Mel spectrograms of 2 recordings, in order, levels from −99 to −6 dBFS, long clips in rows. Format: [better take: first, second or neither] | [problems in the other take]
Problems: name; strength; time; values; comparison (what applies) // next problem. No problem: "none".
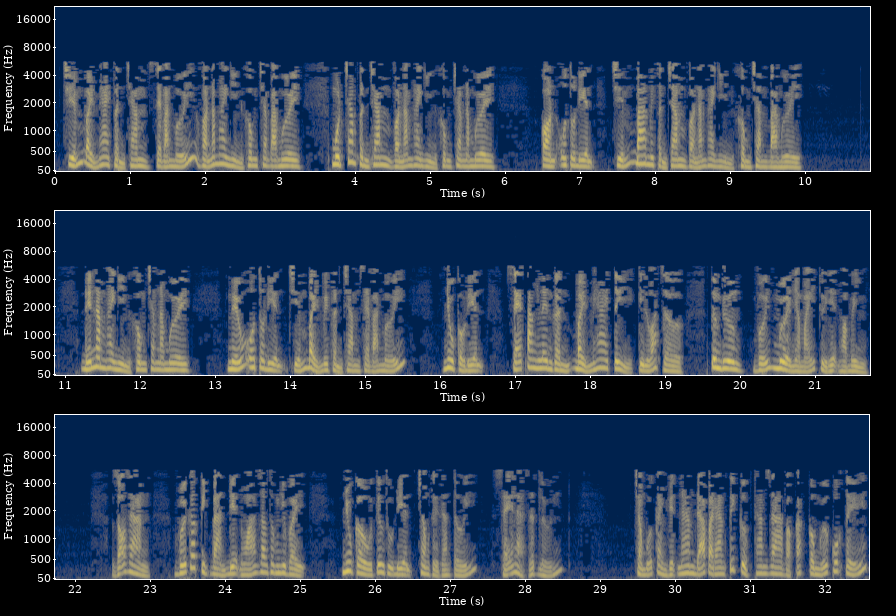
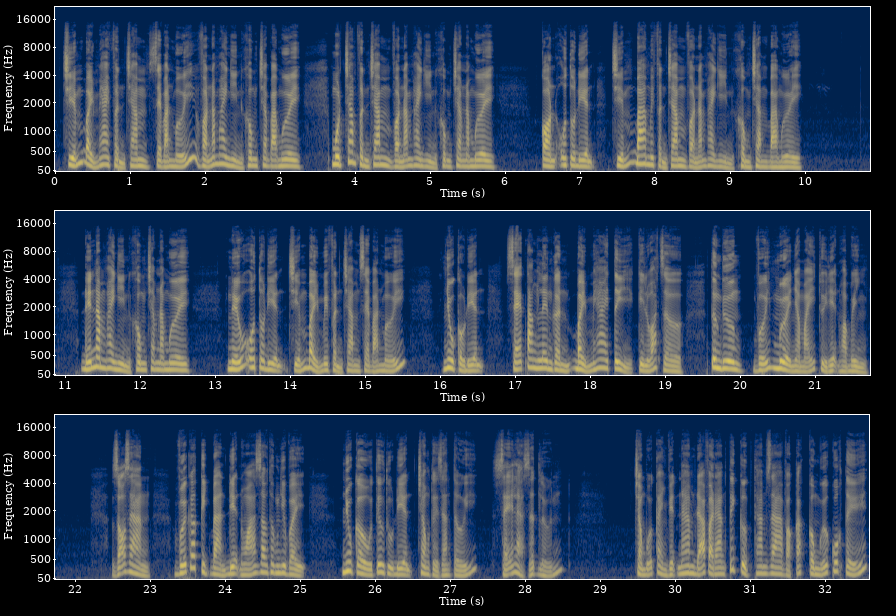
second | garbled, watery; badly; nothing above 5.5 kHz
